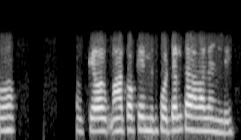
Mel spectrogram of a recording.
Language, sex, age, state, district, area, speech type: Telugu, female, 18-30, Andhra Pradesh, Eluru, rural, conversation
